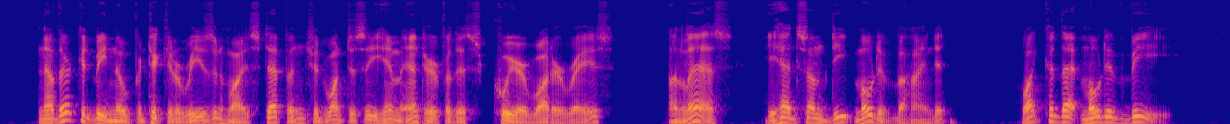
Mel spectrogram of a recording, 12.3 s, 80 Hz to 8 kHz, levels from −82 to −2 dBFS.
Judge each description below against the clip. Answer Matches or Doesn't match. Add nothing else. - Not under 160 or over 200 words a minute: Matches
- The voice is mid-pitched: Doesn't match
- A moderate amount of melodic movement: Doesn't match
